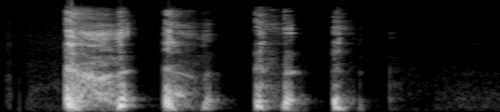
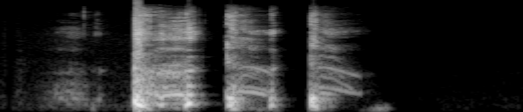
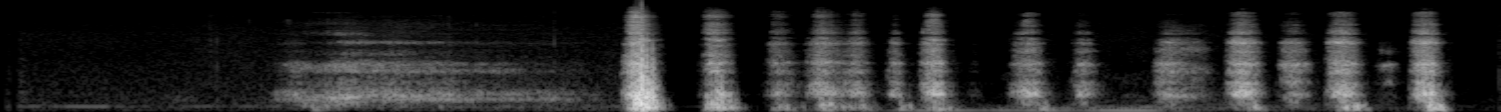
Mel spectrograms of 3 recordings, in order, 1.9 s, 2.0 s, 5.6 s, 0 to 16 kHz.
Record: {"three_cough_length": "1.9 s", "three_cough_amplitude": 32767, "three_cough_signal_mean_std_ratio": 0.34, "cough_length": "2.0 s", "cough_amplitude": 32768, "cough_signal_mean_std_ratio": 0.3, "exhalation_length": "5.6 s", "exhalation_amplitude": 32768, "exhalation_signal_mean_std_ratio": 0.24, "survey_phase": "beta (2021-08-13 to 2022-03-07)", "age": "18-44", "gender": "Male", "wearing_mask": "No", "symptom_none": true, "smoker_status": "Current smoker (1 to 10 cigarettes per day)", "respiratory_condition_asthma": false, "respiratory_condition_other": false, "recruitment_source": "REACT", "submission_delay": "5 days", "covid_test_result": "Negative", "covid_test_method": "RT-qPCR", "influenza_a_test_result": "Negative", "influenza_b_test_result": "Negative"}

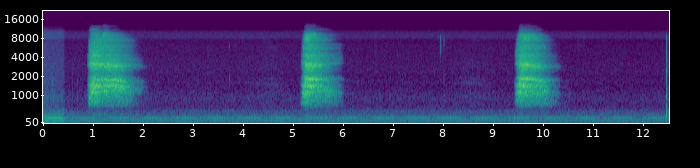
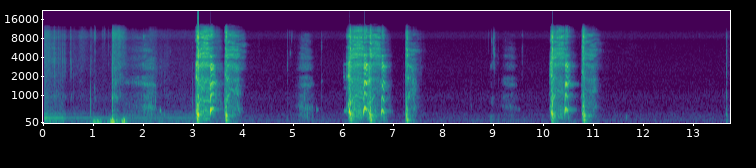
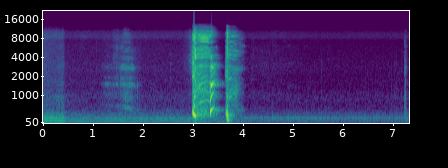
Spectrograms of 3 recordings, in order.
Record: {"exhalation_length": "12.5 s", "exhalation_amplitude": 14865, "exhalation_signal_mean_std_ratio": 0.35, "three_cough_length": "13.7 s", "three_cough_amplitude": 26028, "three_cough_signal_mean_std_ratio": 0.27, "cough_length": "7.3 s", "cough_amplitude": 25948, "cough_signal_mean_std_ratio": 0.22, "survey_phase": "beta (2021-08-13 to 2022-03-07)", "age": "65+", "gender": "Female", "wearing_mask": "No", "symptom_none": true, "smoker_status": "Never smoked", "respiratory_condition_asthma": true, "respiratory_condition_other": false, "recruitment_source": "REACT", "submission_delay": "2 days", "covid_test_result": "Negative", "covid_test_method": "RT-qPCR", "influenza_a_test_result": "Negative", "influenza_b_test_result": "Negative"}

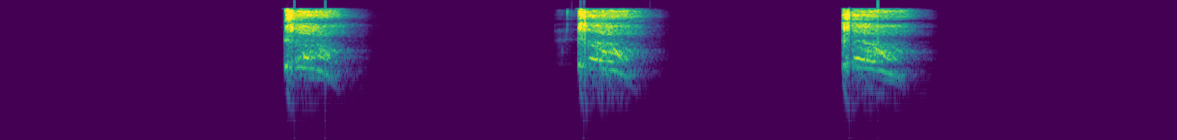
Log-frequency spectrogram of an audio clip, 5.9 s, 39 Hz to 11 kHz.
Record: {"three_cough_length": "5.9 s", "three_cough_amplitude": 32768, "three_cough_signal_mean_std_ratio": 0.31, "survey_phase": "beta (2021-08-13 to 2022-03-07)", "age": "18-44", "gender": "Female", "wearing_mask": "No", "symptom_runny_or_blocked_nose": true, "symptom_headache": true, "symptom_onset": "8 days", "smoker_status": "Never smoked", "respiratory_condition_asthma": false, "respiratory_condition_other": false, "recruitment_source": "REACT", "submission_delay": "1 day", "covid_test_result": "Negative", "covid_test_method": "RT-qPCR"}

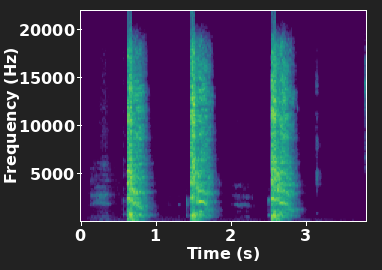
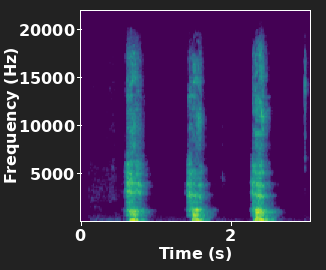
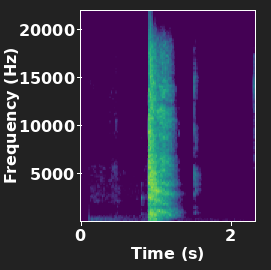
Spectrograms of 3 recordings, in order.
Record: {"three_cough_length": "3.8 s", "three_cough_amplitude": 32768, "three_cough_signal_mean_std_ratio": 0.34, "exhalation_length": "3.1 s", "exhalation_amplitude": 31925, "exhalation_signal_mean_std_ratio": 0.36, "cough_length": "2.3 s", "cough_amplitude": 32768, "cough_signal_mean_std_ratio": 0.26, "survey_phase": "beta (2021-08-13 to 2022-03-07)", "age": "65+", "gender": "Female", "wearing_mask": "No", "symptom_none": true, "smoker_status": "Current smoker (e-cigarettes or vapes only)", "respiratory_condition_asthma": false, "respiratory_condition_other": false, "recruitment_source": "REACT", "submission_delay": "1 day", "covid_test_result": "Negative", "covid_test_method": "RT-qPCR"}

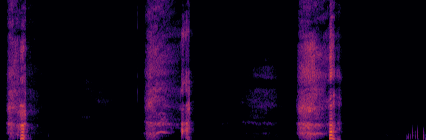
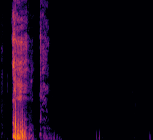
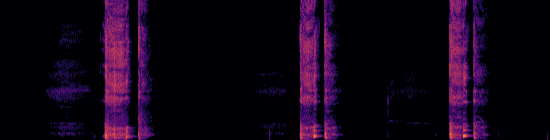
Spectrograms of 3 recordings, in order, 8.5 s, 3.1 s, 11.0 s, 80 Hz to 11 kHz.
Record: {"exhalation_length": "8.5 s", "exhalation_amplitude": 19770, "exhalation_signal_mean_std_ratio": 0.32, "cough_length": "3.1 s", "cough_amplitude": 32768, "cough_signal_mean_std_ratio": 0.22, "three_cough_length": "11.0 s", "three_cough_amplitude": 20921, "three_cough_signal_mean_std_ratio": 0.26, "survey_phase": "beta (2021-08-13 to 2022-03-07)", "age": "45-64", "gender": "Female", "wearing_mask": "No", "symptom_cough_any": true, "symptom_new_continuous_cough": true, "symptom_runny_or_blocked_nose": true, "symptom_shortness_of_breath": true, "symptom_sore_throat": true, "symptom_diarrhoea": true, "symptom_fatigue": true, "symptom_headache": true, "symptom_onset": "3 days", "smoker_status": "Never smoked", "respiratory_condition_asthma": false, "respiratory_condition_other": false, "recruitment_source": "Test and Trace", "submission_delay": "2 days", "covid_test_result": "Positive", "covid_test_method": "RT-qPCR", "covid_ct_value": 19.6, "covid_ct_gene": "N gene"}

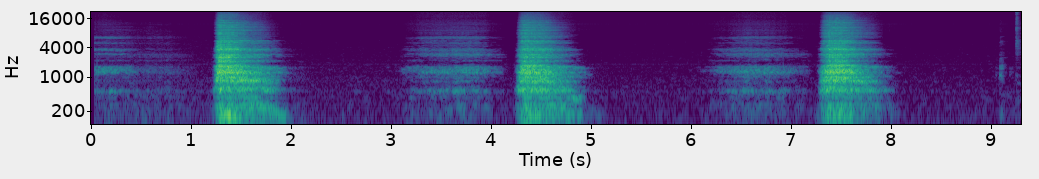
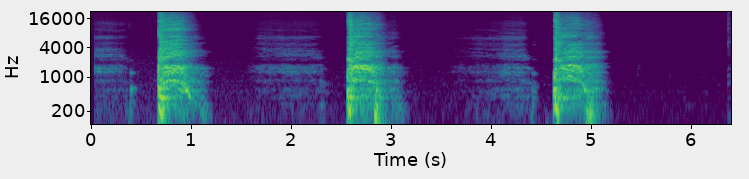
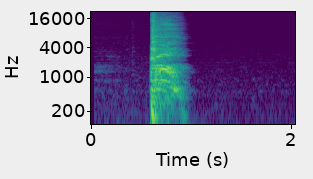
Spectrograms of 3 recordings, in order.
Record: {"exhalation_length": "9.3 s", "exhalation_amplitude": 32768, "exhalation_signal_mean_std_ratio": 0.32, "three_cough_length": "6.4 s", "three_cough_amplitude": 32768, "three_cough_signal_mean_std_ratio": 0.35, "cough_length": "2.0 s", "cough_amplitude": 32768, "cough_signal_mean_std_ratio": 0.32, "survey_phase": "beta (2021-08-13 to 2022-03-07)", "age": "45-64", "gender": "Male", "wearing_mask": "No", "symptom_none": true, "smoker_status": "Never smoked", "respiratory_condition_asthma": false, "respiratory_condition_other": false, "recruitment_source": "REACT", "submission_delay": "3 days", "covid_test_result": "Negative", "covid_test_method": "RT-qPCR", "influenza_a_test_result": "Negative", "influenza_b_test_result": "Negative"}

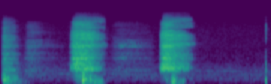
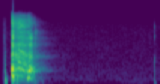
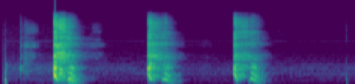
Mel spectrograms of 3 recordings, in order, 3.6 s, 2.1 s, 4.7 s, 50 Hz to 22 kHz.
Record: {"exhalation_length": "3.6 s", "exhalation_amplitude": 6327, "exhalation_signal_mean_std_ratio": 0.39, "cough_length": "2.1 s", "cough_amplitude": 28096, "cough_signal_mean_std_ratio": 0.25, "three_cough_length": "4.7 s", "three_cough_amplitude": 31159, "three_cough_signal_mean_std_ratio": 0.25, "survey_phase": "beta (2021-08-13 to 2022-03-07)", "age": "45-64", "gender": "Female", "wearing_mask": "No", "symptom_none": true, "symptom_onset": "5 days", "smoker_status": "Never smoked", "respiratory_condition_asthma": false, "respiratory_condition_other": false, "recruitment_source": "REACT", "submission_delay": "1 day", "covid_test_result": "Negative", "covid_test_method": "RT-qPCR", "influenza_a_test_result": "Negative", "influenza_b_test_result": "Negative"}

